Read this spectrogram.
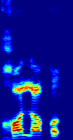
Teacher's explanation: جو قلقلہ کیا جاتا ہے وہ تھوڑا سخت قلقلہ ہوتا ہے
